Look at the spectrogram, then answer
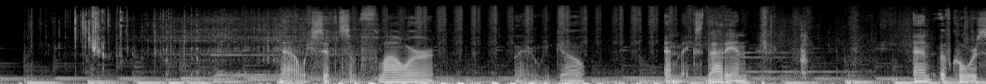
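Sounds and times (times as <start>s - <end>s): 
eggshells cracking into butter and sugar: 0.2s - 4.0s
wet squish of egg contents dropping in: 0.4s - 3.6s
steady low drone: 1.2s - 7.1s
speech: 2.8s - 4.5s, 5.2s - 6.0s, 6.6s - 7.7s, 9.2s - 9.8s.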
